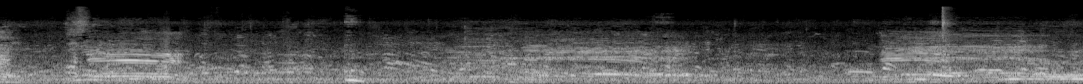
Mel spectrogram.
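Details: Young cattle, small bulls and heifer calves, at a livestock market in Comilla, Bangladesh, on 13 September: drawn-out, harmonic moos near the start and again near the end, over constant crowd chatter and nearby speech.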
